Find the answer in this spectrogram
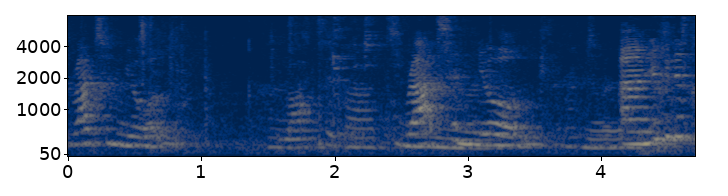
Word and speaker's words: Ratignolle: Adele, her last name is pronounced Ratignolle.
